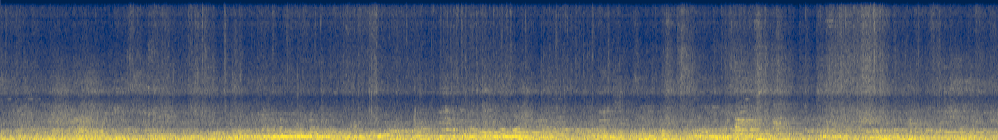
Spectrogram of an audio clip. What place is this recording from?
crowded indoor space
